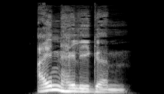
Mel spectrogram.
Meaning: strong dative masculine/neuter singular of einhellig
- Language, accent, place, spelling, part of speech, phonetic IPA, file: German, Germany, Berlin, einhelligem, adjective, [ˈaɪ̯nˌhɛlɪɡəm], De-einhelligem.ogg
